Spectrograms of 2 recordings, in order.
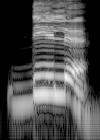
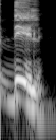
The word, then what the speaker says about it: दिल: ज्यादा खींच के नहीं पढ़ना। दिल। अगर आप खींच के पढ़ दोगे तो इस तरीके से बड़ी ई की मात्रा का उच्चारण हो जाएगा। यहां पे बड़ी ई की मात्रा लगी हुई है तो खींच के पढ़ा जाएगा। दिल। यहां पे छोटी इ की मात्रा है तो कम खींच के पढ़ेंगे दिल।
